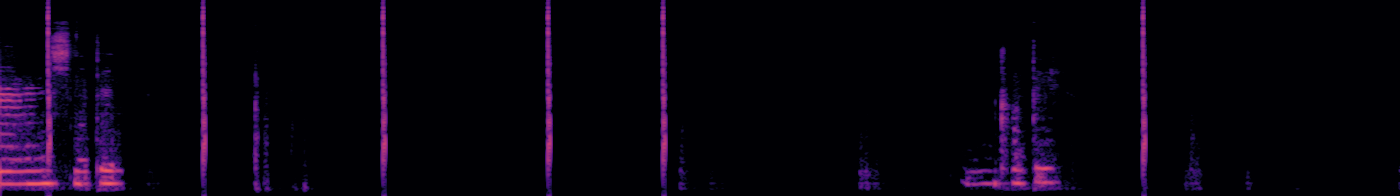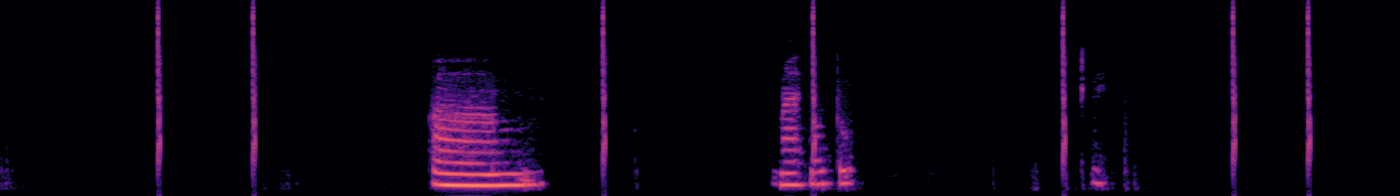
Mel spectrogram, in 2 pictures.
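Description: A computer mouse clicks now and then.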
